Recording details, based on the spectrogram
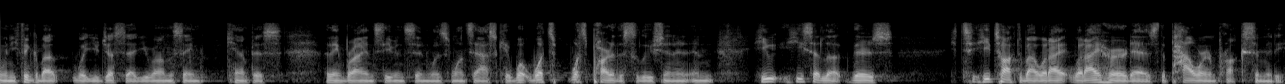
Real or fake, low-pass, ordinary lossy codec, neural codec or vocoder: real; 7.2 kHz; MP3, 64 kbps; none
